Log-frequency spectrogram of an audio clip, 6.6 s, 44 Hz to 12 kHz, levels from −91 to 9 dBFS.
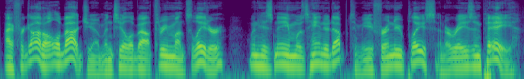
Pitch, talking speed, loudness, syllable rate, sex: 115 Hz, 245 wpm, -16 LUFS, 5.8 syllables/s, male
